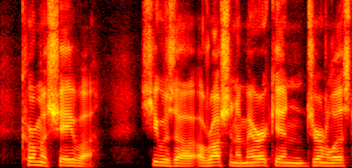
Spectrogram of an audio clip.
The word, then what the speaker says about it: Kurmasheva: Alsu, I always pronounce her name wrong. It's Kurmasheva.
